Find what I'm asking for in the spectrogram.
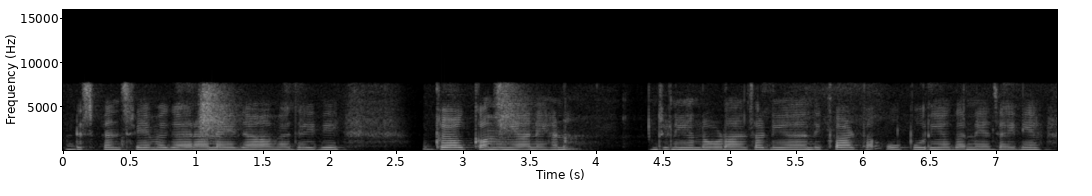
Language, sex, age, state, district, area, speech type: Punjabi, female, 18-30, Punjab, Shaheed Bhagat Singh Nagar, rural, spontaneous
